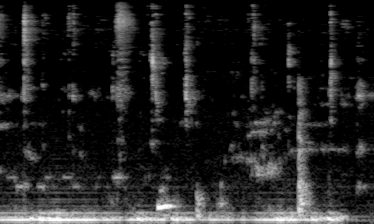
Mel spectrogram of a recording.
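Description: People eating instant noodles: wet slurping and chewing with many small, irregular clicks of forks against bowls, over a steady low hum.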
